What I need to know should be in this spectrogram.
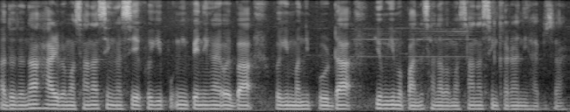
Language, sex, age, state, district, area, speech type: Manipuri, male, 30-45, Manipur, Imphal West, urban, spontaneous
